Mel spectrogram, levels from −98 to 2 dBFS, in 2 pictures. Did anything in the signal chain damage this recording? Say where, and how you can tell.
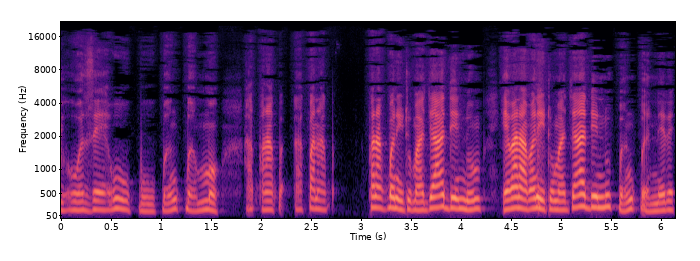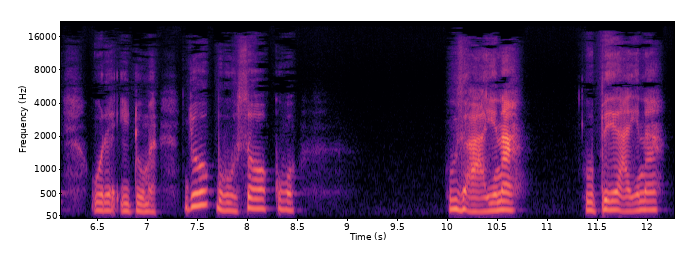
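Yes: codec stage, throughout the speech. It sounds swirly, hollow and smeared, with blurred attacks, yet content reaches 20.1 kHz. A single low-bitrate encode would cut the top, so this likely points to generation loss: around seven WMA passes near 128 kbit/s, each stacking fresh quantisation noise.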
